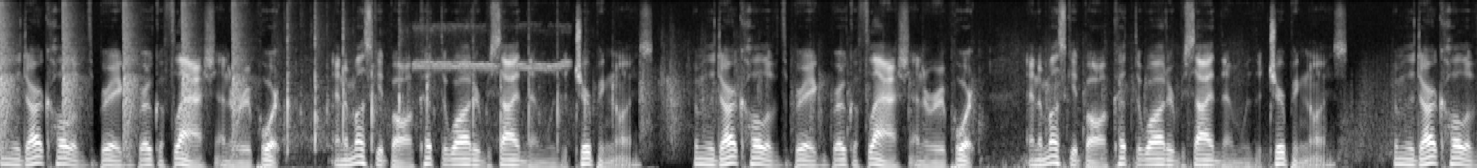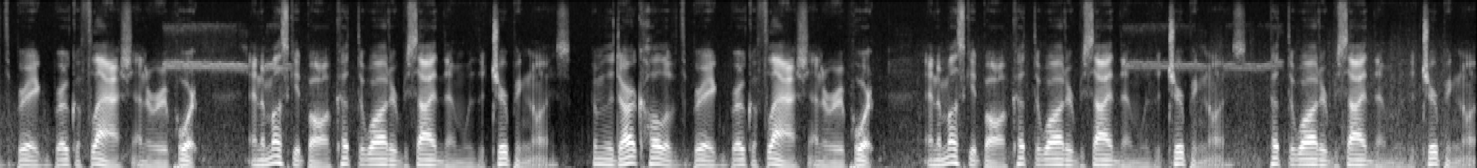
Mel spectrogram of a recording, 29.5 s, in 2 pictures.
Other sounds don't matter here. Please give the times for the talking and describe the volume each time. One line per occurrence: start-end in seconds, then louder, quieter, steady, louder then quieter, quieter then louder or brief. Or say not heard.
0.0-29.4 steady.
